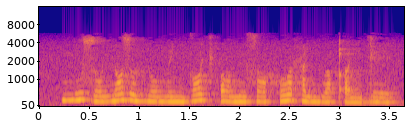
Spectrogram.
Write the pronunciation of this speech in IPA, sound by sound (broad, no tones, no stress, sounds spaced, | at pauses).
m u z o ɲ ɾ ɔ z o ʎ o m e ɲ ɡ ɔ t͡ʃʼ ɔ n ɨ s ɔ h o ħ i m u qʼ ɨ ɲ ɡ e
